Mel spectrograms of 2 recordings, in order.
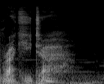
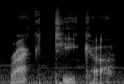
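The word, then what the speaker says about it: Rak'tika: Here in Rakita. Raktika. There you go. Yeah, I realized I said it wrong.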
